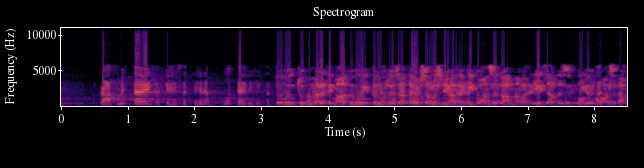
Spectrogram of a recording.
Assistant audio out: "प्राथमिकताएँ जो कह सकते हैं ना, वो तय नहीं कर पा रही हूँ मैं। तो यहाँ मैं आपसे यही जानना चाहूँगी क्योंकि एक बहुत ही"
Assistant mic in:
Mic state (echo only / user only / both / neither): both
